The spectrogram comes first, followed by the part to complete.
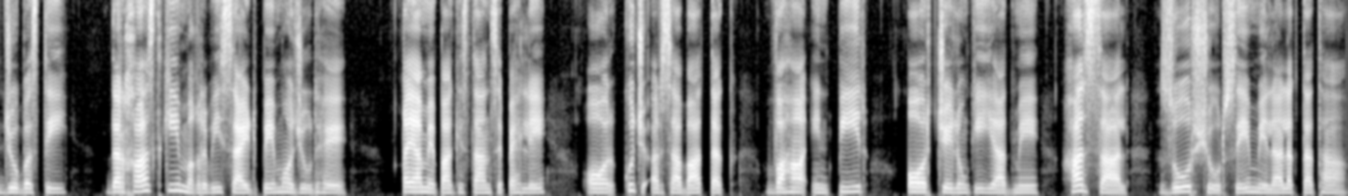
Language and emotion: Urdu, neutral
